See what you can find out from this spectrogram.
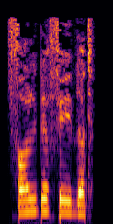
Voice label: "vollgefedert", German; adjectives

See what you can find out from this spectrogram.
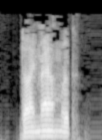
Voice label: "dynamic", English; adjectives

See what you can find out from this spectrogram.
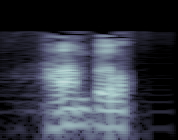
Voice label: "humble", English; adjectives

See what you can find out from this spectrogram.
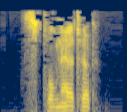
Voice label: "splenetic", english; adjectives

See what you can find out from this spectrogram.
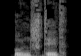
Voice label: "unstet", German; adjectives

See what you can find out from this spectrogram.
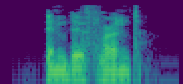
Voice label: "indifferent", English; adjectives

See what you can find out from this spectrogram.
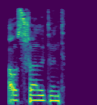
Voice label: "ausschaltend", German; adjectives

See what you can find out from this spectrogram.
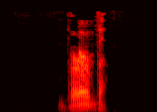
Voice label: "burb", English; nouns

